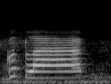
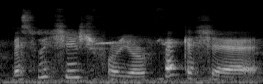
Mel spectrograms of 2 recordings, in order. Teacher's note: These are normally spoken with a falling tone.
